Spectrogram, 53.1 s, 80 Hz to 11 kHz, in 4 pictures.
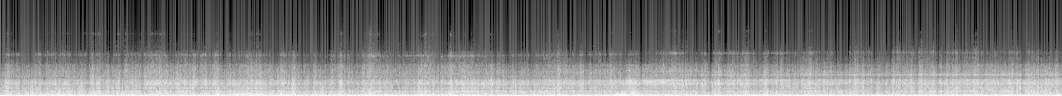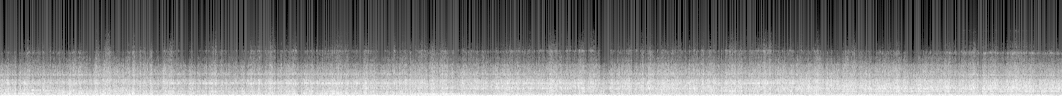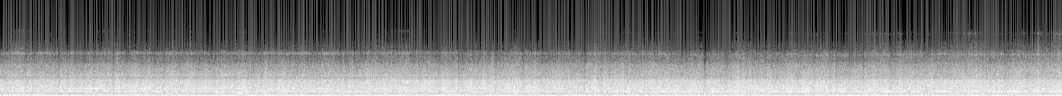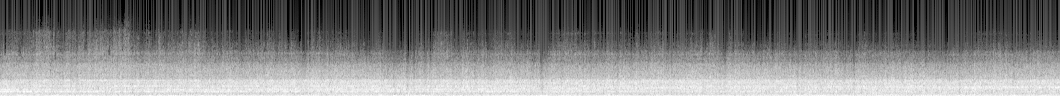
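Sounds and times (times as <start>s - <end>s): motorcycle engine running steadily: 0.0s - 53.0s
road noise rushing: 0.0s - 53.0s.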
